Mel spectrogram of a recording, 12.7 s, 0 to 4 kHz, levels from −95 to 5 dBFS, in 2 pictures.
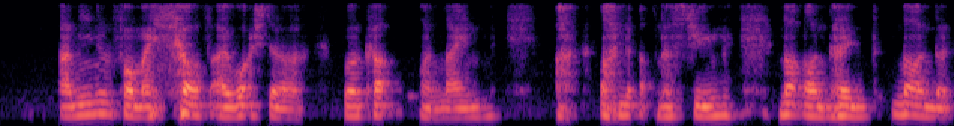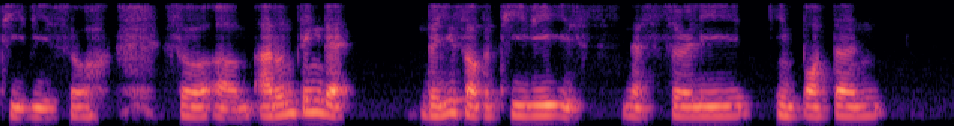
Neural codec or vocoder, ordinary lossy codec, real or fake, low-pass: none; none; real; 3.6 kHz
